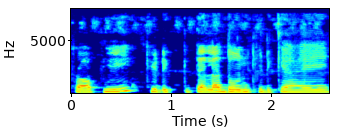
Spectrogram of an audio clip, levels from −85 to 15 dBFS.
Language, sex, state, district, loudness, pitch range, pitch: Marathi, female, Maharashtra, Nagpur, -18 LUFS, 195-220 Hz, 205 Hz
